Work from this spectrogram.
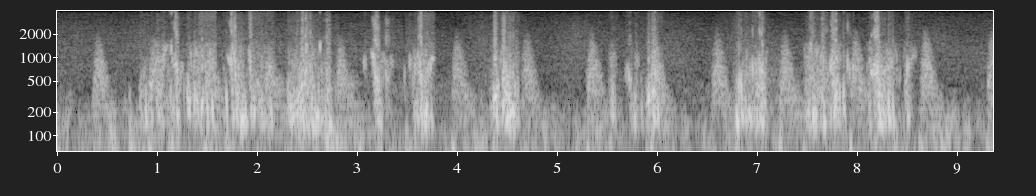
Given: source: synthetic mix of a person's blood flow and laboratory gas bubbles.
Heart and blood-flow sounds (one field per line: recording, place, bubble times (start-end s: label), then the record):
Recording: Doppler ultrasound of blood flow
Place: subclavian vein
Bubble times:
0.81-1.58 s: bubbles
1.65-2.17 s: bubbles
2.29-2.79 s: bubbles
3.06-3.37 s: bubbles
3.45-3.79 s: bubbles
4.32-4.64 s: bubbles
5.51-5.62 s: bubbles
5.67-6.05 s: bubbles
6.75-7.12 s: bubbles
7.46-7.99 s: bubbles
8.09-8.43 s: bubbles
8.46-8.60 s: bubbles
From the record:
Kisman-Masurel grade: 333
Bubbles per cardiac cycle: rolling drumbeat, 9 or more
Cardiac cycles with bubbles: 50 to 99%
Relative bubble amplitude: loud (0.450 to 0.775)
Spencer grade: 3 (all of the cardiac periods contain showers or single bubble signals, but not dominating or overriding the cardiac motion signals)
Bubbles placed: anywhere in the cardiac cycle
